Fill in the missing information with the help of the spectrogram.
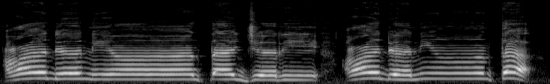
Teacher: Huruf nunnya dibaca tipis dengan harokat kasrah tanwin bertemu dengan huruf ta yang fathah. Hukum bacaannya adalah ikhfa, dibaca secara samar-samar. Kemudian kata tajri, huruf ta-nya dibaca tipis fathah 1 harokat.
